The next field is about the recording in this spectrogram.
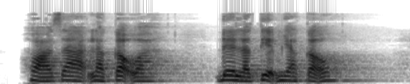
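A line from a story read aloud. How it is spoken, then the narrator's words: Cold. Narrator (Vietnamese): Sắc mặt Trần Bình lạnh lùng, nhíu mày, nói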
